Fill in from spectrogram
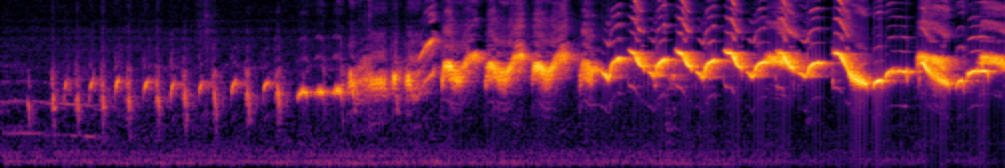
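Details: Chinese hwamei in persistent 'gacor' song, kept for tutoring other birds: opens with a quick run of short repeated chirps, then swells into loud, rich whistled phrases that rise and fall, tumbling continuously over ten seconds.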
